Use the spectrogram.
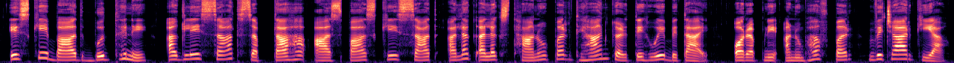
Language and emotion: Hindi, neutral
